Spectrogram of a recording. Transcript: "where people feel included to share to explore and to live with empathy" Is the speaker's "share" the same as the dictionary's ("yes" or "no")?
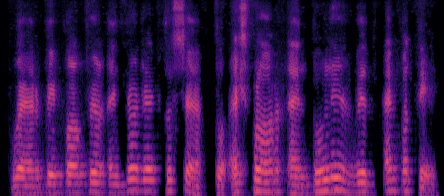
no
